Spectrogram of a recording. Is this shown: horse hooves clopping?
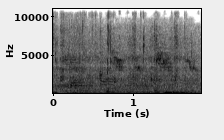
yes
